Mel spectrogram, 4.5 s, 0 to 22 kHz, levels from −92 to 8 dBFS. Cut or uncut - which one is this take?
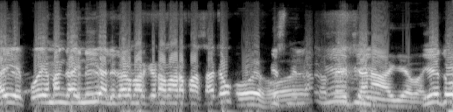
cut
